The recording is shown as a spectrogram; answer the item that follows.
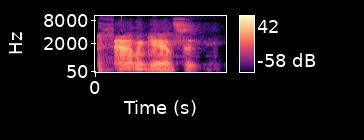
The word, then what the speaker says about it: Amagansett: Well, before we get to, and I have to clarify pronunciation, I should have done this before we started recording, but Amagansett, am I saying that right? – Absolutely not. – Okay. – Amagansett. – Amagansett, okay. – Amagansett. It's exactly how it is spelled, and it's not how you would think. It's a Native American word from the Montaukett Nation.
